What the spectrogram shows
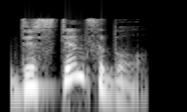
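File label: "distensible", British English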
